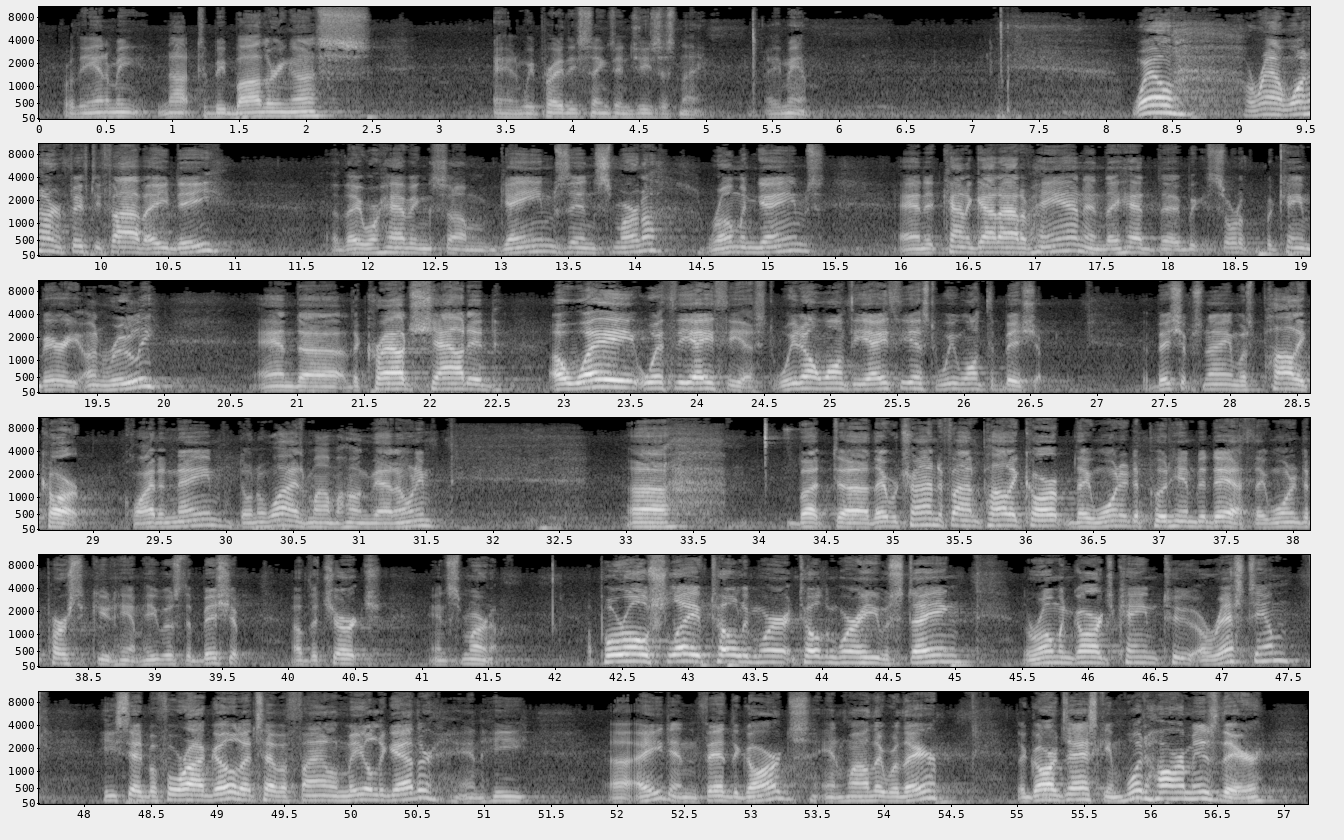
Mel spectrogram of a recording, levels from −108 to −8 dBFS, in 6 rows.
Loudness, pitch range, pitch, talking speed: -29 LUFS, 120-160 Hz, 130 Hz, 170 wpm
